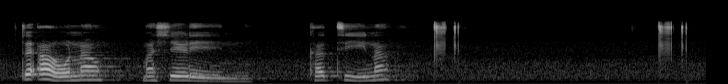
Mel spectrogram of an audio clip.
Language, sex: Venda, male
